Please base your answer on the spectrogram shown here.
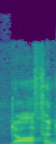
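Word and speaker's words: Dauphin: the home's not finished but dolphin is spelled d-a-u-p-h-i-n not like the porpoise but if if you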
